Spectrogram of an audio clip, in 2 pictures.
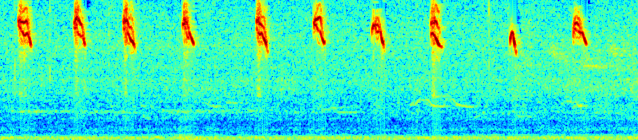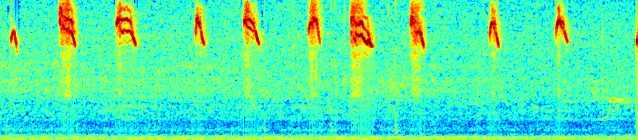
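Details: Inside a black-capped chickadee nest in America, high-pitched squeaks repeat quickly and fairly evenly, some two dozen short notes, with a faint low rumble underneath throughout.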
